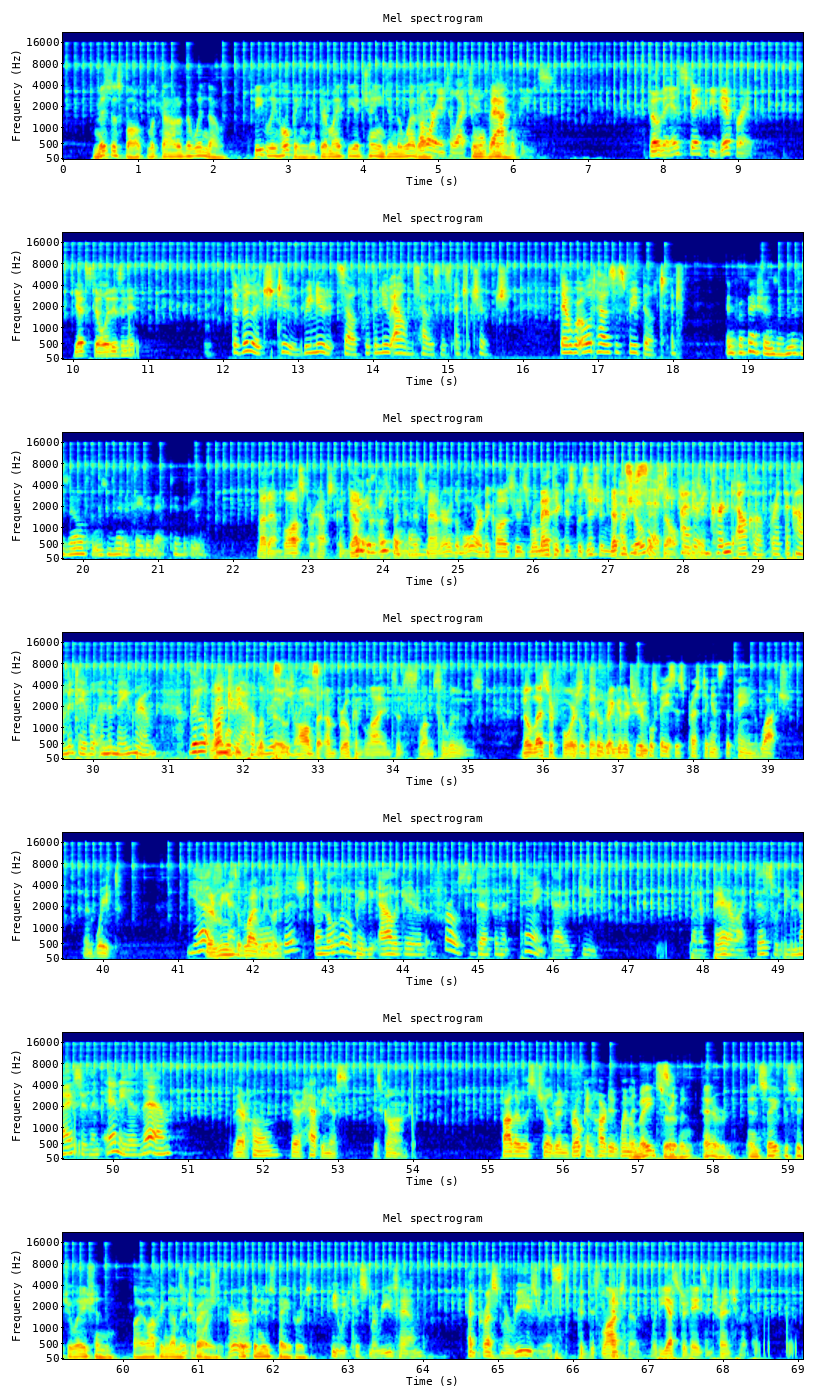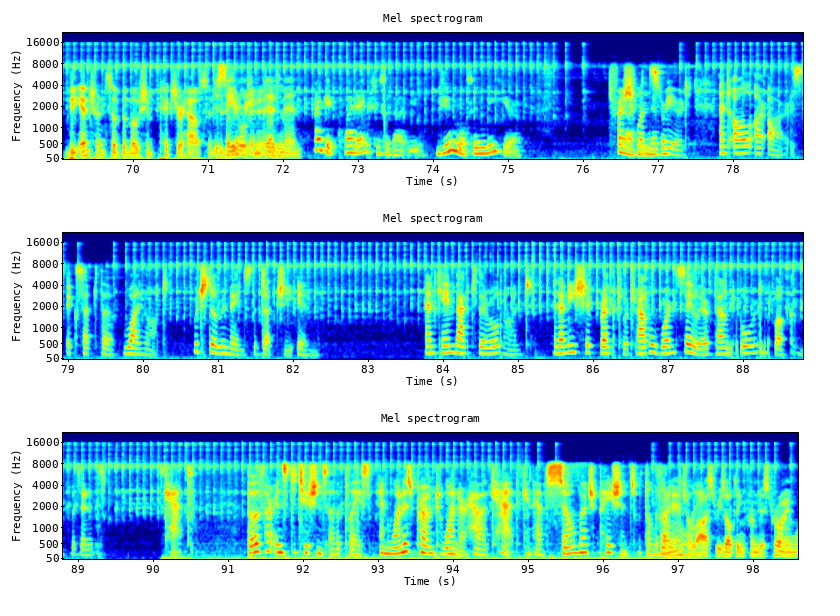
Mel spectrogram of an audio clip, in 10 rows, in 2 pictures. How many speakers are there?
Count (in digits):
9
